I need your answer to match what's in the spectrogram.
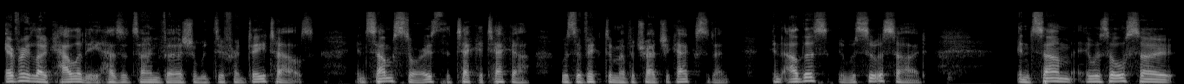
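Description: A man's voice: on the low side, moderate pace, no room sound. A man co-hosting a casual podcast, reading out an urban legend and breaking into crude jokes. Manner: reads notes then jokes loudly, crude banter. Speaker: podcast co-host.

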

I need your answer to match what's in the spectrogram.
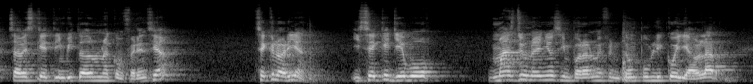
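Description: A man's voice: on the high side, fairly bright tone. A man, a podcast co-host in casual chat, who stops and repeats words as he thinks. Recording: echoey room.

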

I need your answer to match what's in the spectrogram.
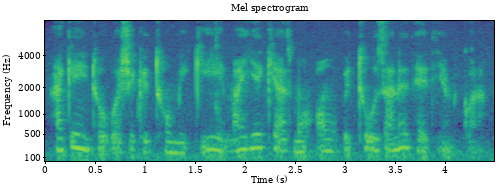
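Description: A man's voice: sits high, creaky, a bit bright. A woman voicing a skeptical male farmer in a whispered role-play, blunt and doubting. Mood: doubtful whisper.

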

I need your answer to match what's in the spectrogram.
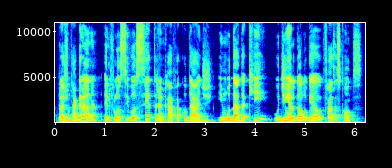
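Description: A woman's voice: medium pitch, normal speed. A young adult woman with a Brazilian accent, a podcast guest telling a personal story in a casual, slangy way and acting out the lines she quotes. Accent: Brazilian Portuguese.

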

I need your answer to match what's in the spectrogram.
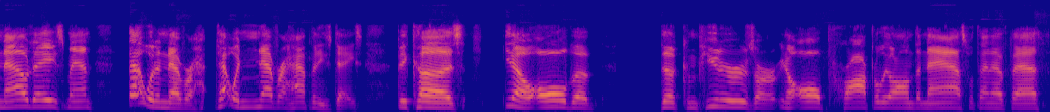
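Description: A man's voice: sits high, no echo, muffled recording. A man talking casually as a podcast guest, rambling with lots of fillers and restarts and laughing easily. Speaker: podcast guest, game developer. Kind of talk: casual chat.

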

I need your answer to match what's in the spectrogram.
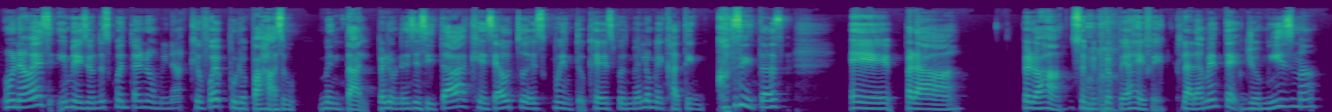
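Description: A woman's voice: mid-range voice, moderate pace. A woman with a mid-range voice co-hosts a casual podcast. She reads listener stories aloud, stopping to comment and giggle along the way. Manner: reads aloud with frequent laughter and asides. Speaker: podcast co-host.

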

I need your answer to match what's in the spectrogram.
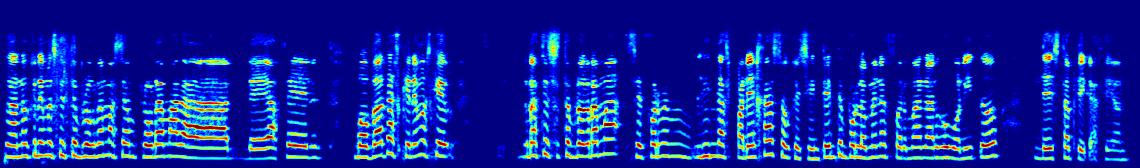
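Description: A woman from co-hosting a casual live show, quick to agree and move things along. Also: high-pitched, steady tone, no echo. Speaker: co-host. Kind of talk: casual live podcast chat. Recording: dull lo-fi sound.

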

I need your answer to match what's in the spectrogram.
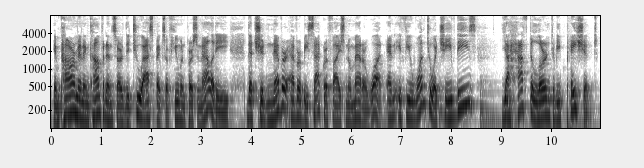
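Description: An earnest man from Kenya delivers a motivational leadership talk in a middle-pitched voice. He preaches his points and keeps checking in with rhetorical questions. Soft music plays faintly behind him. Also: lively intonation, normal speed, slightly rough. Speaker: podcast host.

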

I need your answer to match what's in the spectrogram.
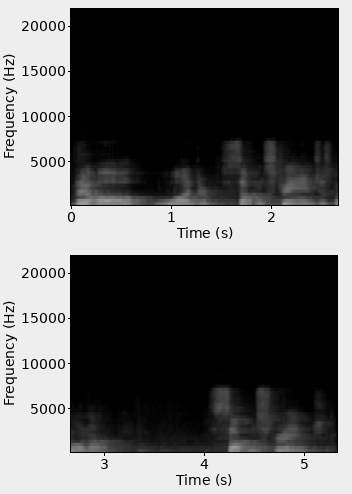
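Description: A man preaching a sermon as pastor, animated and asking his congregation questions. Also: fairly high pitch, slow. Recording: echoey, dull hall recording.

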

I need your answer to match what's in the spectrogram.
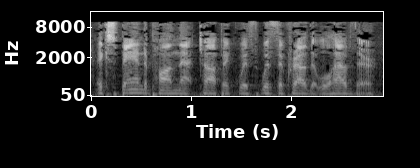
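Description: A man's voice: mid-range voice, a little fast, vocal fry, sharp tone. A man hosting a talk show in a casual, conversational style. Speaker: radio host and paranormal lecturer.

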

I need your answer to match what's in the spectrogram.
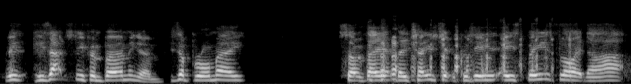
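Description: Guy cohosting, high-ish voice, dull lo-fi sound, lots of laughing. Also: fairly even intonation, moderate pace, slight background noise. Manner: laughs often, warm thanks to callers. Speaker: podcast co-host. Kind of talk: casual live chat.

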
